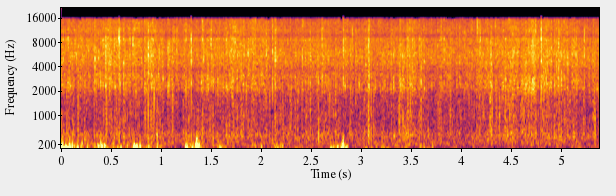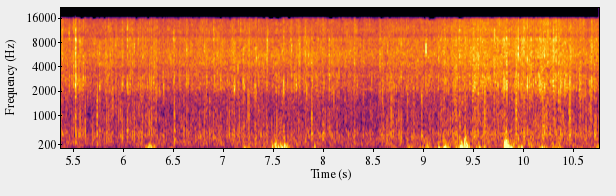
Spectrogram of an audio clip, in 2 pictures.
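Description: Steady rain falling on a surface: an even hiss of drops, with occasional dull low thuds scattered through it.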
